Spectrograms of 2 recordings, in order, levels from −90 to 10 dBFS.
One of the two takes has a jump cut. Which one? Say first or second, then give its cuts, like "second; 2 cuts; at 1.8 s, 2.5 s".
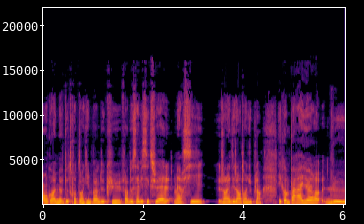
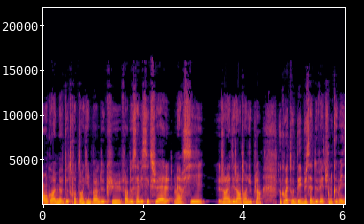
first; 1 cut; at 4.7 s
